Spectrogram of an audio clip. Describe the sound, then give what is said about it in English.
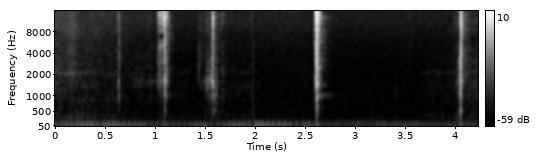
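Camera shutter clicks: several sharp, dry mechanical snaps at irregular intervals. They are fairly quiet and stand alone against a faint background hiss. “Shutter sound number 1, 2, 3, 4, 5, 6.”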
